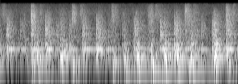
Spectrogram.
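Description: Drum kit played in a fast, dense rhythm of drum and cymbal strokes.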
